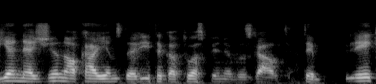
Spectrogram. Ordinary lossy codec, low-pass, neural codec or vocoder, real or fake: MP3, 64 kbps; 7.2 kHz; codec, 16 kHz, 2 kbps, X-Codec, WavLM features, trained on Multilingual LibriSpeech; fake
